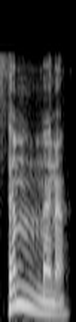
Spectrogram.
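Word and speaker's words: ثمّن: I would pronounce this as thammana, thammana, thammana, thammana.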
